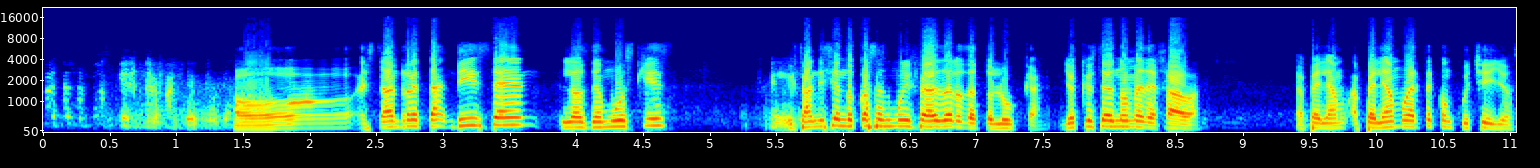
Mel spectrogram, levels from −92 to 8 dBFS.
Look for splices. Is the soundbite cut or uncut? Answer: uncut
